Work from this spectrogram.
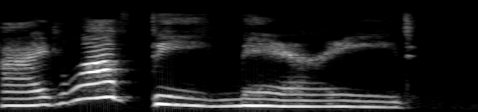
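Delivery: creepy little doll voice, very slow, very drawn out. Act out a cracking bride with mascara running down her face, in a creepy little doll voice. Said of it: "Like a creepy little doll".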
